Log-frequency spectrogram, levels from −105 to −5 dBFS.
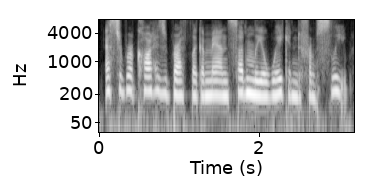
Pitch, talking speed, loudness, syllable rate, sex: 205 Hz, 205 wpm, -17 LUFS, 6.1 syllables/s, female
